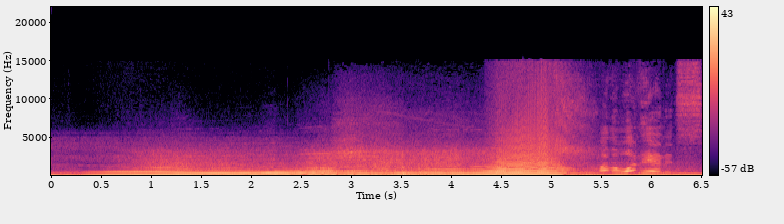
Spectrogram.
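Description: A tuned Lotus race car engine revs and accelerates loudly, its rising harmonic whine climbing steadily before cutting off near the end, with a brief tire squeal and a voice speaking over it.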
